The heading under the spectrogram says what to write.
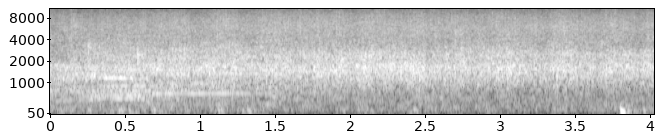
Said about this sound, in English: If you believe that, give them one more clap offering.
